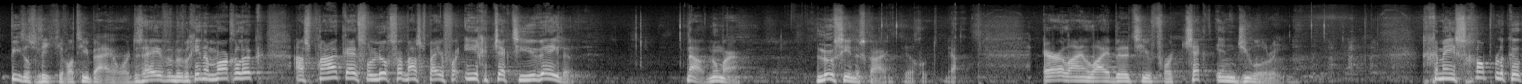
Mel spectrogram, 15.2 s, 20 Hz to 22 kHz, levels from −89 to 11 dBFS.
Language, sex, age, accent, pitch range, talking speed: Dutch, male, 50-69, Dutch, 120-165 Hz, 125 wpm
